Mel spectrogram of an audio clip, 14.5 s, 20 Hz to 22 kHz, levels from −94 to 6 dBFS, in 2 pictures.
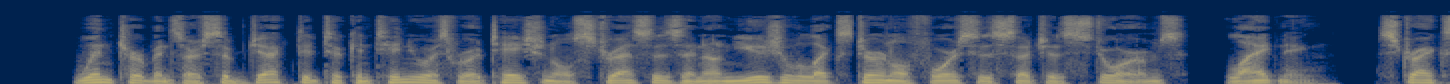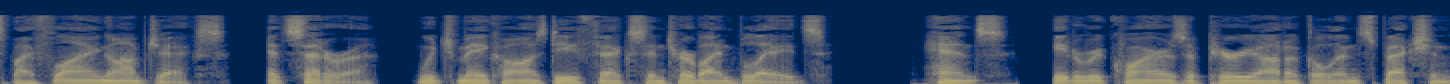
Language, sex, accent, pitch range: English, male, American, 90-105 Hz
